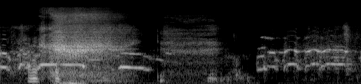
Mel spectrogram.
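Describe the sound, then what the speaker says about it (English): A rooster crows loudly nearby in a long drawn-out call, followed by shorter clucking and a second crow, heard as the only sound in a quiet moment. "I love the rooster in the background."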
